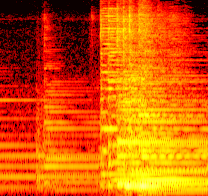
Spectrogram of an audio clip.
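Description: Acoustic guitar being strummed in a live song accompaniment. A light strum comes about halfway in, then a much louder full strum about a second in, its chord ringing on.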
